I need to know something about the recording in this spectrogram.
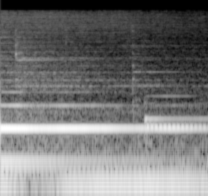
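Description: Tenor saxophone holding a long final note that slowly fades away over dying low accompaniment, the end of a slow instrumental piece. A faint new note comes in about a second and a half in.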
